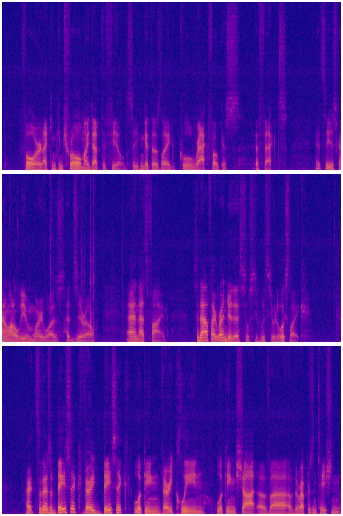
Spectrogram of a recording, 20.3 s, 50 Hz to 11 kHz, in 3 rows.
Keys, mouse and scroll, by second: 8.6 Return.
